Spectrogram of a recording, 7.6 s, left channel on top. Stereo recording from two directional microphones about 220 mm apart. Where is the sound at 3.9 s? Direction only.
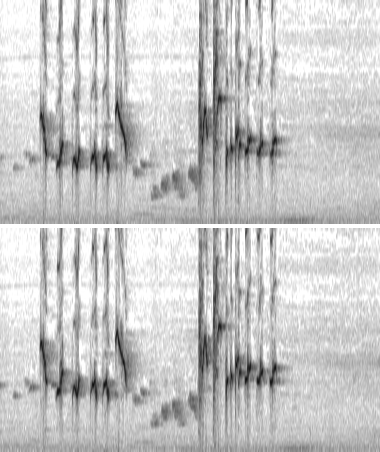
15° right (ahead or behind).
